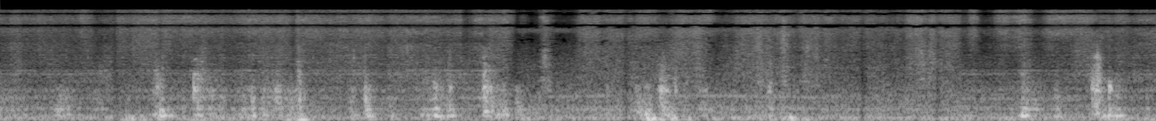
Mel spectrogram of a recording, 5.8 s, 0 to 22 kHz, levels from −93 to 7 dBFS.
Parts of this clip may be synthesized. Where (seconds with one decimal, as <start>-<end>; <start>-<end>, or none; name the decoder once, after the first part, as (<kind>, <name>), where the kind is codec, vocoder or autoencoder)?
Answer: 0.0-2.5 (codec, SNAC); 4.8-5.8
